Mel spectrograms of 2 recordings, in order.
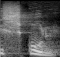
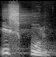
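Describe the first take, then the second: First: It is said with a Bengali-influenced accent. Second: The same.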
